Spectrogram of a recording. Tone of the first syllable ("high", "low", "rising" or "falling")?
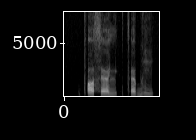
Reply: falling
